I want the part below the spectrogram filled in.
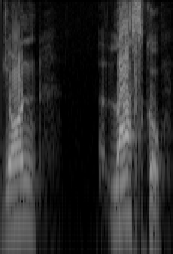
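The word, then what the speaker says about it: John a Lasco: a polish reformer named john lasco that's how you say it it's an anglicized way of saying a polish name what is interesting i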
